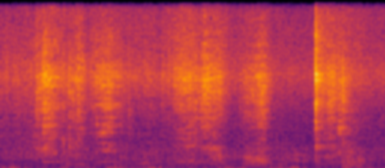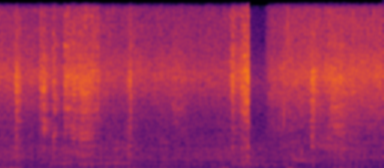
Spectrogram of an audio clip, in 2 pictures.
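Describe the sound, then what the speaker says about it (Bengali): A ginger-garlic spice masala with salt is stir-fried in a pan: a gentle ongoing sizzle with frequent scraping and clinking of a metal spoon against the pan, close by. "দিয়ে দিচ্ছি স্বাদ মতো নুন, দিয়ে আমি মশলাটাকে কষিয়ে নিচ্ছি"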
